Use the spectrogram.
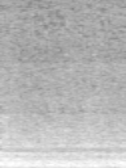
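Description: The engine of a Proton Exora CPS car with an automatic gearbox idles while the car sits on jack stands for a gearbox oil flush. It gives a steady, close, even hum with no talking.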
